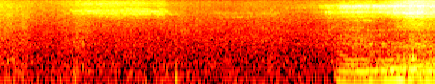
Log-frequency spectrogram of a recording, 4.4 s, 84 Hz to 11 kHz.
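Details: Night-time snoring recorded over about 25 minutes: quiet breathing, then a rough, rattling snore starting partway through.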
